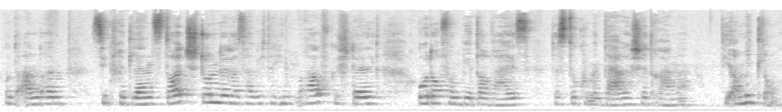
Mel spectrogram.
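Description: A co-host in her thirties explains literature to camera in a dark, medium-pitched voice, with fairly even intonation and a moderate pace. The indoor room has bookshelves, and the distant mic brings a roomy echo and a faint hiss or hum.

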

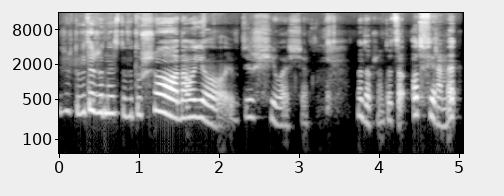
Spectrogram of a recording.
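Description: A woman's voice: on the high side, lively intonation, a little fast, creaky, mellow, slightly rough. A woman unboxing toys at home in casual chat, recorded on a tablet, often laughing and talking to her puppy. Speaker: unboxing vlogger.

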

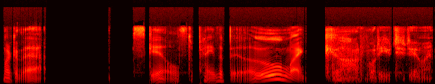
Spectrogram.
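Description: A man's voice: on the low side, wildly swooping pitch, a little slow, vocal fry, no room sound. A man playing a horror game, talking to himself and reading notes aloud with jumpy reactions, on a close mic. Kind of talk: let's play commentary. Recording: dry, slightly muffled lo-fi mic.

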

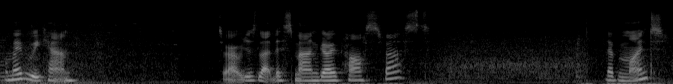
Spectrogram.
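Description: English girl doing chatty gameplay stream, really animated pitch, bit of game noise behind her. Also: unhurried, gravelly. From England. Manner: chatty, thinking aloud to viewers. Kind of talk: casual live gameplay commentary. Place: small room at home. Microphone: close desk microphone.

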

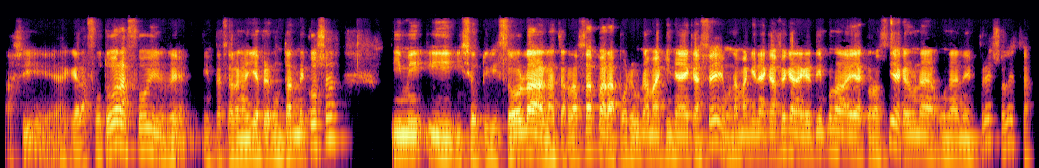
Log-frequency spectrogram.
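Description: A middle-aged man from Spain, a hotel director, sits for a relaxed interview. He tells jokey stories and keeps restarting his sentences as he goes. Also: medium pitch, racing. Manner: jokey anecdote teller, many restarts. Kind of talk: casual interview, storytelling.

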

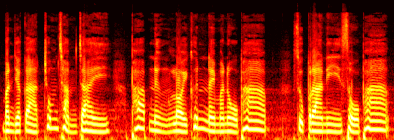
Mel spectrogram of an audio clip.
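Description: Woman narrating a novel softly. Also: medium pitch, moderate pace. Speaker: audiobook narrator. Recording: long hall reverb.

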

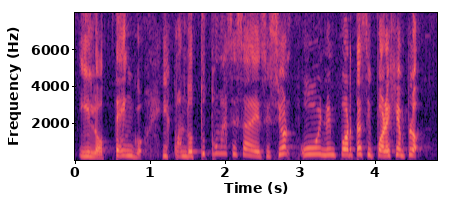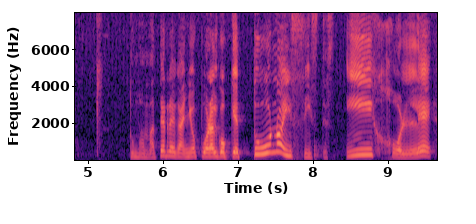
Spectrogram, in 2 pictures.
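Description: A woman giving an animated object lesson to children, often asking them questions. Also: fairly high pitch, a little slow. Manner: animated, sing-song, asks kids questions. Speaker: children's church teacher.

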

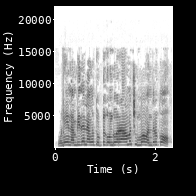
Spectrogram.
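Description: Woman doing a high-voiced sly coaxing schemer. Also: level tone, rapid-fire, a bit bright. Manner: coaxing, soothing. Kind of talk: comedy sketch acting.

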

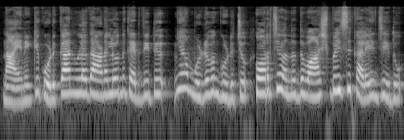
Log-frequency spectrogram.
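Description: Woman doing a bratty young woman, whiny then snappy, high voice. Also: quick pace, darkish tone, lightly acted. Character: sulky young woman, quick-tempered and rude.

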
